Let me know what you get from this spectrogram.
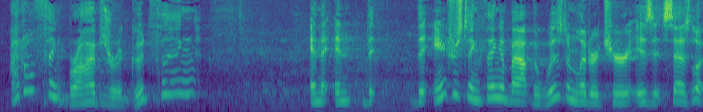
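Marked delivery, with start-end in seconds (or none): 0.1-2.0 high, swooping, sing-song, hypersensitive touchy voice. Imagining that voice reacting to a proverb on bribes: hypersensitive Jim Gaffigan voice. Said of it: "that kind of hypersensitive Jim Gaffigan voice".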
